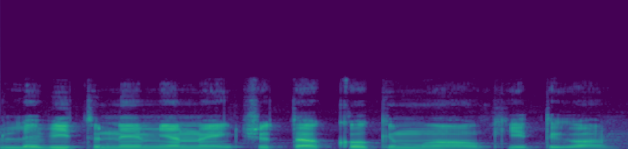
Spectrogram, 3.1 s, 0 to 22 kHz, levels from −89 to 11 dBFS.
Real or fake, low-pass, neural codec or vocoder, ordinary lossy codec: real; 10.8 kHz; none; none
